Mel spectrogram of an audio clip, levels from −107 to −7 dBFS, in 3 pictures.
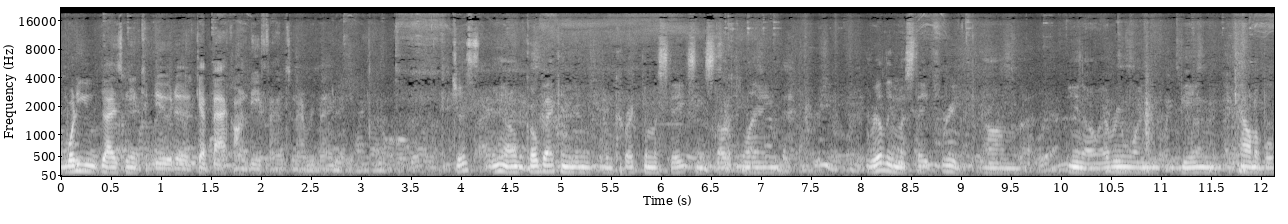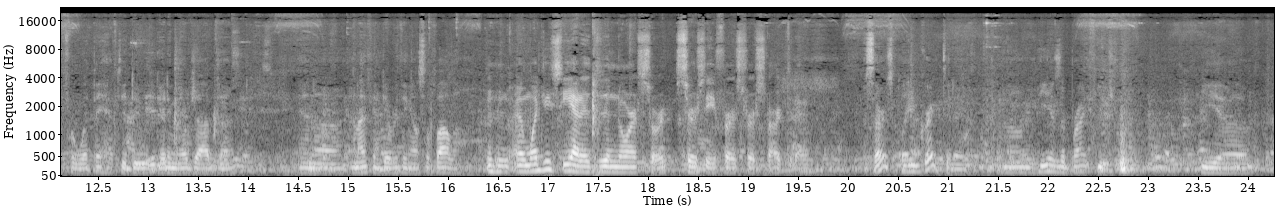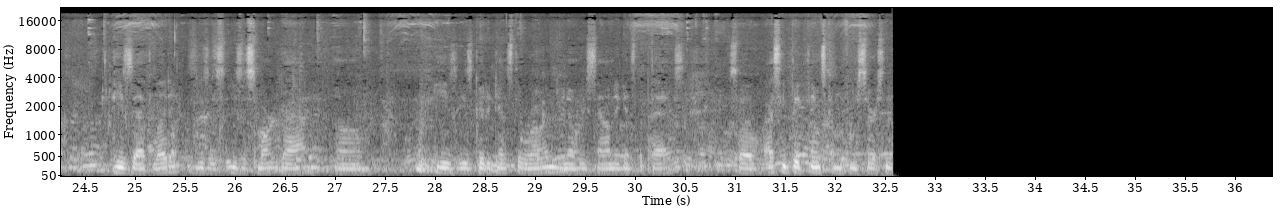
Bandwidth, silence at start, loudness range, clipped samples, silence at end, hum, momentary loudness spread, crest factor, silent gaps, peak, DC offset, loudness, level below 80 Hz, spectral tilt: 19.5 kHz; 0 s; 6 LU; under 0.1%; 3.8 s; none; 11 LU; 22 dB; none; 0 dBFS; under 0.1%; -22 LUFS; -60 dBFS; -4 dB/octave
